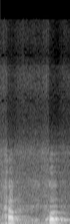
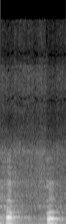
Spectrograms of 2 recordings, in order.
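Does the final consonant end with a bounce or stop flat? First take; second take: bounce; bounce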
